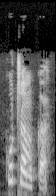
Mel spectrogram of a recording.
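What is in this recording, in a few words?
"кутшӧмкӧ" Komi, female; kpv audio dict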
